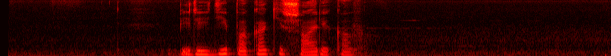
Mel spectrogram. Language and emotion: Russian, neutral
